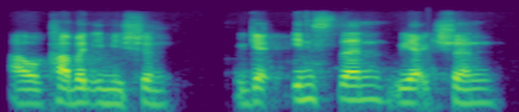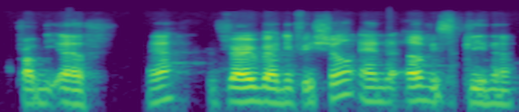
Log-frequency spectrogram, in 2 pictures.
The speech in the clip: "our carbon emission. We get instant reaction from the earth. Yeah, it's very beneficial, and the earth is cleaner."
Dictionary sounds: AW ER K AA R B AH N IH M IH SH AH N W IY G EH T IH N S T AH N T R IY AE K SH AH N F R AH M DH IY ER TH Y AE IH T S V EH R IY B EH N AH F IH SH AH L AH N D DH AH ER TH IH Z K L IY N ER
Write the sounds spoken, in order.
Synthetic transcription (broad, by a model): AW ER K AA B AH N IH M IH SH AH N W IY G EH T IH N S T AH N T R IY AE K SH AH N F R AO M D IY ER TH Y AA IH T S V EH R IY B EH N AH F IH SH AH L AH N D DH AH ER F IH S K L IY N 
